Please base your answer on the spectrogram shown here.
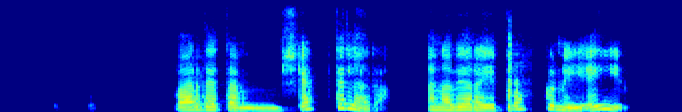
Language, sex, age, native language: Icelandic, female, 40-49, Icelandic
